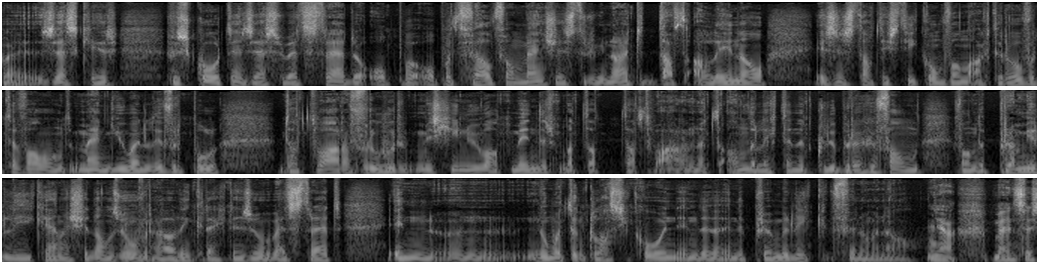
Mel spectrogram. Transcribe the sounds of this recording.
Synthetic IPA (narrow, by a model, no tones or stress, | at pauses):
zɛskɪːrɣəskoːrtɪnzɛsʋɛtstrɛjdəʔɔpɔpɦətfɛlˠtfɑnmɛnʃɛstəɹjunɑjtɪt̚dɑtʰɑ̰leːnɑlˠʔɪsənstɑtistikɔmvɑnɑ̰xtəɾoːvərtəvɑlənʋɑntmɛnjuɛnlɪvərpuːlˠdɑtʋaːɾənvruɣərmɪsxinyʋɑtmɪndərma̰ːdɑtd̥ɑtʋa̰ːɾənɦətʰɑ̰ndərlɪxtənɦət̚klɵbrɵɣəvɑnv̥ɑndəprɛmiəɹliːkɛɛnɑsʃjədɑnzoːnvərɦœwdɪŋkɾɛ̰jxtɛnzoːnʋɛtstrɛjtʔɪnː | umətənklɑsi̥kʰoːɪnɪ̰ndəɪ̰ndəpɹɛmiəːɹliːkfenomenaːlˠjamɛnsɛ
